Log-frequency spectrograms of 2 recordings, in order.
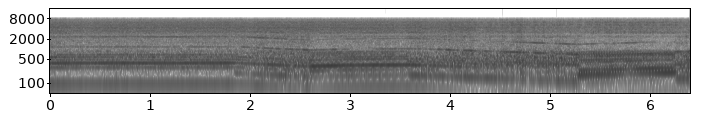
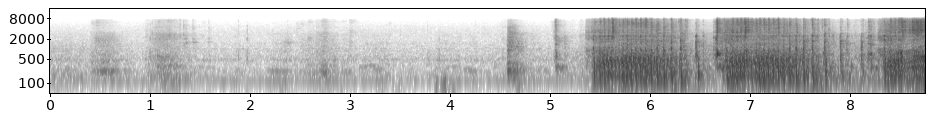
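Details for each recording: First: Poulan Pro PR46BT backpack blower before carburetor adjustment: high whine sags in revs twice and struggles to recover, tries to stall near idle and bogs on throttle, won't throttle up; carburetor out of adjustment. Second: Poulan Pro PR46BT backpack blower with old carburetor, after adjusting out the bogging and turning the idle up: fires and holds a loud, steady two-stroke run with no bogging, running properly.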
